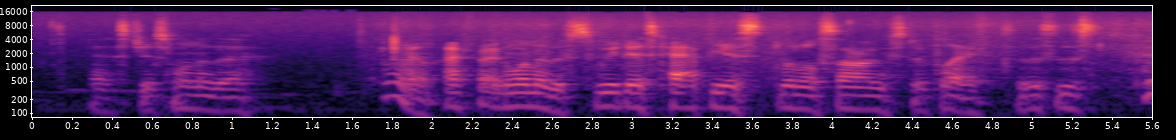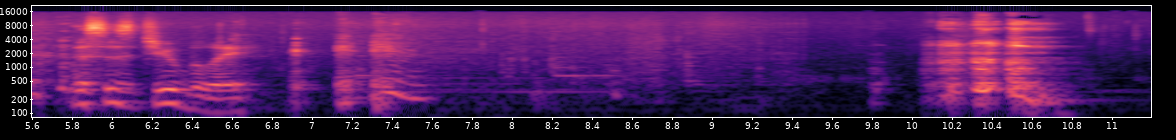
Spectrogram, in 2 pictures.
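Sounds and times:
speech: 0.3s - 7.6s
throat clearing after a taco dinner: 6.9s - 7.6s, 9.8s - 10.9s.

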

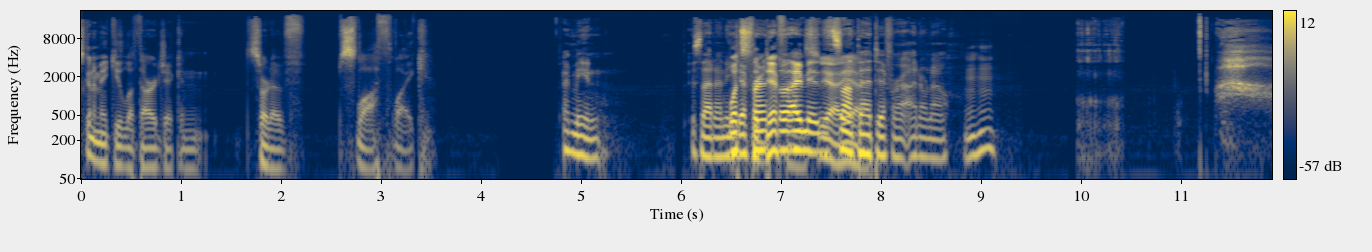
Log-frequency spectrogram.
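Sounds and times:
speech: 0.0s - 3.6s, 4.8s - 5.4s, 6.1s - 9.2s
slurping a drink: 10.0s - 10.5s.

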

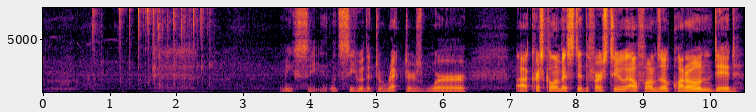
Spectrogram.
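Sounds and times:
quiet hiss: 0.0s - 10.5s
faint typing on a computer keyboard: 0.6s - 2.6s
speech: 3.6s - 6.5s, 7.1s - 10.5s.

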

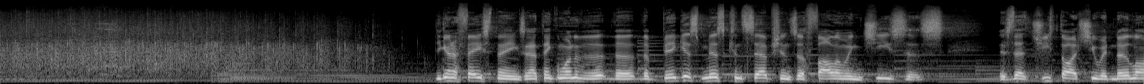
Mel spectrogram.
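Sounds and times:
audience clapping hands: 0.0s - 4.5s
speech: 4.4s - 11.4s.

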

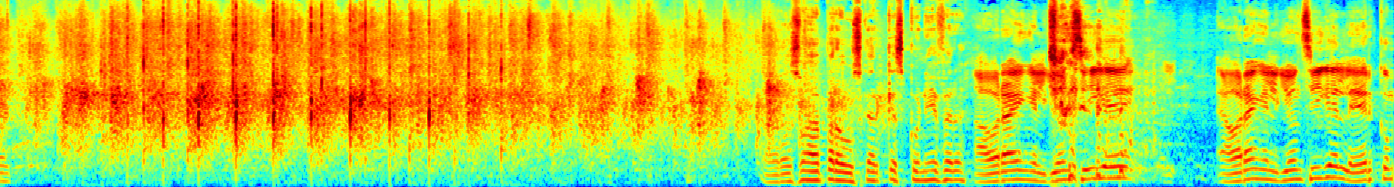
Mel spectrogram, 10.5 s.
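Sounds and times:
applause: 0.0s - 7.1s
speech: 5.8s - 10.4s
laughter: 7.9s - 9.1s.

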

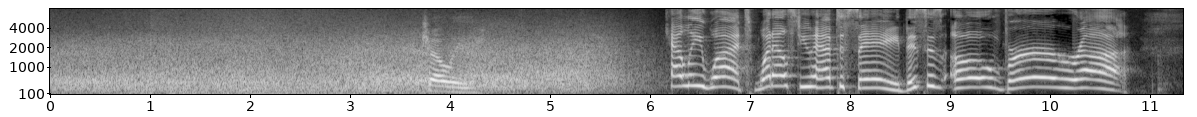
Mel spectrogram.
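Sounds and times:
surf washing onto a shore: 0.0s - 6.1s
speech: 3.8s - 4.4s, 6.3s - 10.8s.

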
